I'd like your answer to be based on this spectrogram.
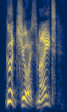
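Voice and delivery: abrupt, bright, very high cheery tone. A man replies after another agrees to join him, in a suddenly cheery tone. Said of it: "in a suddenly cheery tone".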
